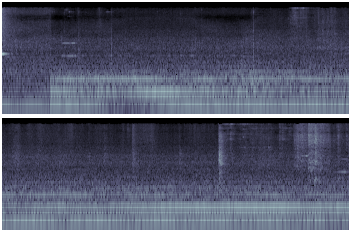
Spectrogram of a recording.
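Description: A bus engine hums steadily while riding, heard from inside.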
